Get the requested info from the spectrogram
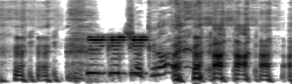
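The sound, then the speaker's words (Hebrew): A car horn gives one steady, buzzy honk lasting about half a second, sounding between stretches of people talking, who carry on speaking before and after it. “תן צפצוף.”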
